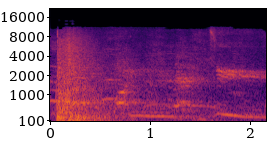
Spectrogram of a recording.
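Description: A wrestler's body hits the ring canvas with a heavy thud right at the start. Spectators shout after it.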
